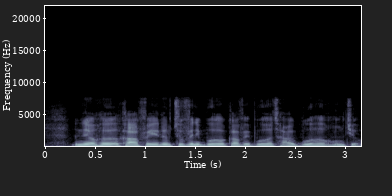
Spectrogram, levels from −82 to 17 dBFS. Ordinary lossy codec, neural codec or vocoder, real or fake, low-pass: none; codec, 16 kHz, 8 kbps, FreqCodec, larger model; fake; none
